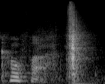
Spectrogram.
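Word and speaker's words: Copha: Amy said it's pronounced Kofa.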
